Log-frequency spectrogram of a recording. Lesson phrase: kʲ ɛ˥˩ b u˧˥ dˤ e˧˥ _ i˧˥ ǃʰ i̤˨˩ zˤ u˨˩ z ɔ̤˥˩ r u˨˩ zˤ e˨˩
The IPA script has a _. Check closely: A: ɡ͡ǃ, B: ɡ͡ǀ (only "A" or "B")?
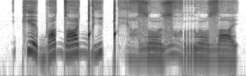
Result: A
